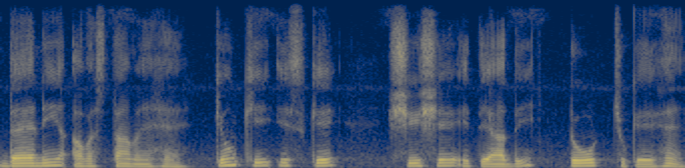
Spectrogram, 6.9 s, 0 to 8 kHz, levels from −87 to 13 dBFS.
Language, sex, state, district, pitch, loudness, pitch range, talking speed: Hindi, male, Himachal Pradesh, Shimla, 125 Hz, -18 LUFS, 105-140 Hz, 95 wpm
